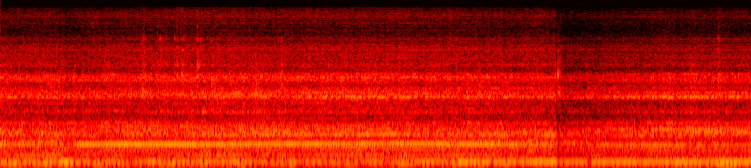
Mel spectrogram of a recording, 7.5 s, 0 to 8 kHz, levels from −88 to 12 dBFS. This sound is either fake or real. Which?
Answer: real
